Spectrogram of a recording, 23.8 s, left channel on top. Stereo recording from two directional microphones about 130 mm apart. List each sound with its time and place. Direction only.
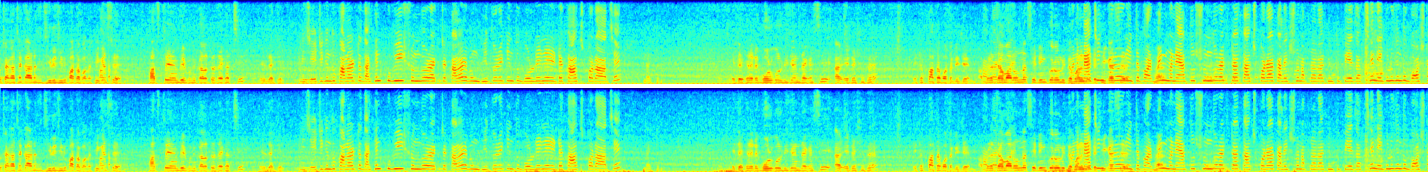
0.0 s speech: 15° right (ahead or behind)
2.5 s speech: 15° right (ahead or behind)
5.1 s speech: 10° right (ahead or behind)
12.3 s speech: 60° right (ahead or behind); by 13.5 s 80° right
15.6 s speech: 55° right (ahead or behind)
16.1 s speech: 40° right (ahead or behind)
18.0 s speech: centre (ahead or behind)
18.3 s speech: 80° right
18.6 s speech: centre (ahead or behind)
